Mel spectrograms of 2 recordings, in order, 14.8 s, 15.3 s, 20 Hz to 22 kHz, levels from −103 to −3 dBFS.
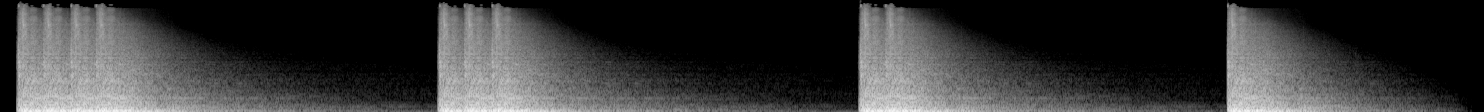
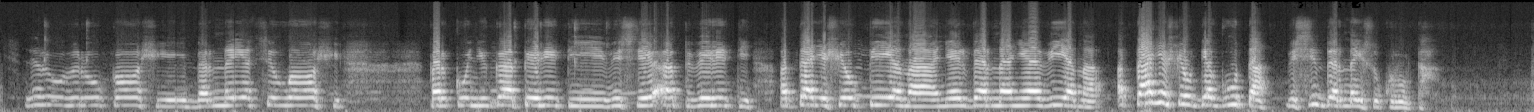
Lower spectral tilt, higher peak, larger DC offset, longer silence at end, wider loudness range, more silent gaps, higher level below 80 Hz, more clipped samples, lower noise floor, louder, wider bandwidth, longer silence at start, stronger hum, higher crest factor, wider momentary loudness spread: about the same, -5.5 dB/octave vs -4.5 dB/octave; about the same, -2 dBFS vs -4 dBFS; neither; first, 1.5 s vs 0 s; about the same, 8 LU vs 7 LU; neither; first, -22 dBFS vs -50 dBFS; neither; first, -70 dBFS vs -47 dBFS; about the same, -17 LUFS vs -15 LUFS; first, 19 kHz vs 13 kHz; about the same, 0.15 s vs 0.25 s; neither; first, 18 dB vs 12 dB; first, 21 LU vs 13 LU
